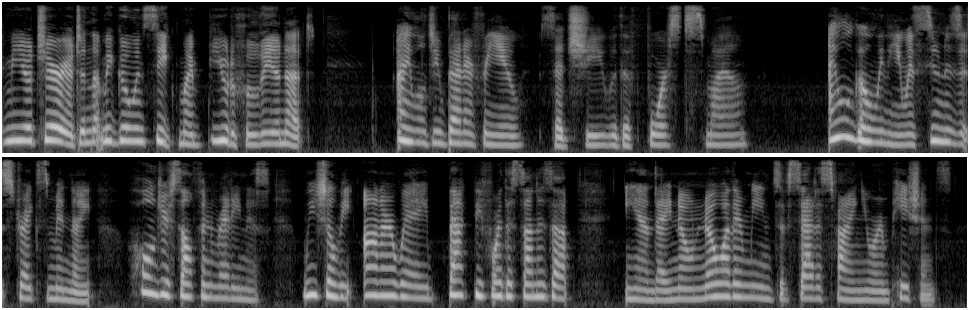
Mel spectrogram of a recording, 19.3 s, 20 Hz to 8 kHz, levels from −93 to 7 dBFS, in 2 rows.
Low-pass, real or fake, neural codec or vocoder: 7.2 kHz; real; none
